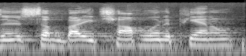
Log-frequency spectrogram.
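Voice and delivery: normal talking voice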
